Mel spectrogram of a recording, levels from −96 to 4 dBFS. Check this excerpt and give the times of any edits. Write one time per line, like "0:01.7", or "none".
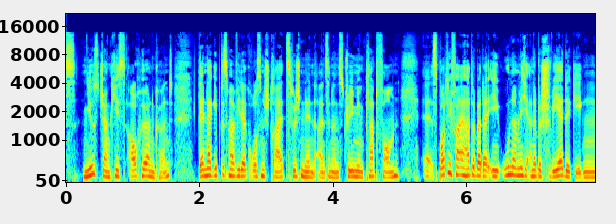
none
